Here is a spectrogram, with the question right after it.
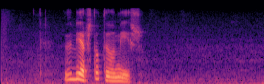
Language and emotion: Russian, neutral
